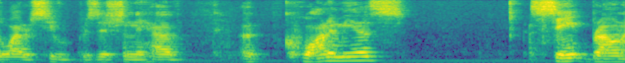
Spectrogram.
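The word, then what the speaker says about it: Equanimeous: receiver position they have equanimius saint brown i hope i said that right i looked before the show to make sure i could pronounce it right it was actually him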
